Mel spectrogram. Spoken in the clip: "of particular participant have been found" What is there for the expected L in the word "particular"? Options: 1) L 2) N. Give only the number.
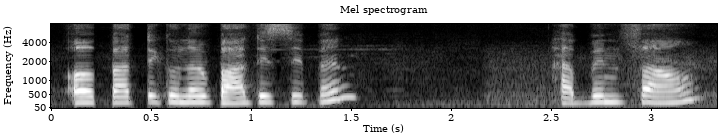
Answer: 2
